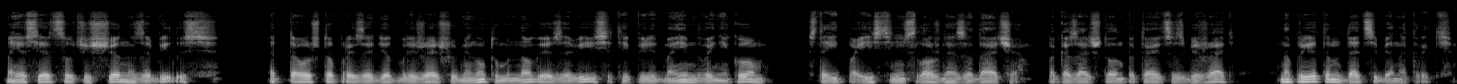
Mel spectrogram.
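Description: A man narrating a first-person audiobook in a steady, even reading. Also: deep voice, normal speed, no echo, studio quality.

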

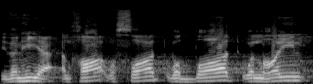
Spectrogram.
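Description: Sheikh teaching Quran recitation, reverberant. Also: male voice, on the high side. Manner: didactic, poses rhetorical questions to listeners; demonstrates pronunciation by chanting words slowly. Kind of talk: radio tajweed lesson.

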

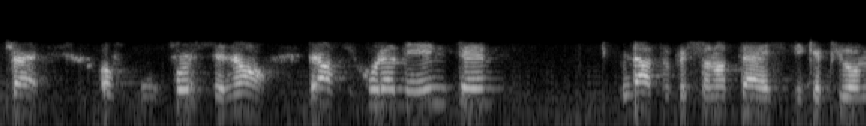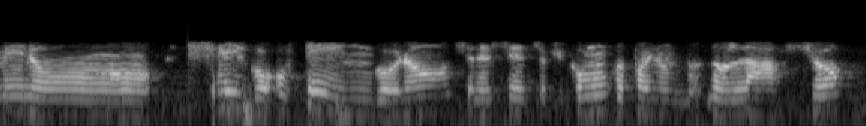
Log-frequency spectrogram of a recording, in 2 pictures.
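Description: Slow and lowish, the voice of a guest theatre actress and author comes through a tinny, narrow-band telephone connection during a spontaneous radio interview. She talks discursively, often reworking her sentences midway.

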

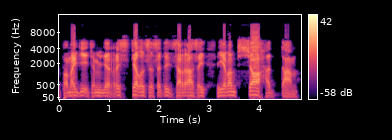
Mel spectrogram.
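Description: A man's voice: on the low side, normal speed, sharp tone, no room sound, studio quality. Man doing a menacing old wizard. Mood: threatening. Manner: hissing, angry, blustering. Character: wizard vice-rector, frightened then menacing. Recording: dull lo-fi.

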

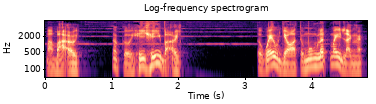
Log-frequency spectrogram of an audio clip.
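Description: A man's voice: fairly low pitch, big pitch swings, fast talker, darkish tone, soft background music. Man playing a jumpy Southern farmer in his fifties. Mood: frightened. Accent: Southern Vietnamese. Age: 50s. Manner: frantic, exclaiming. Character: jumpy middle-aged farmer husband, easily scared.

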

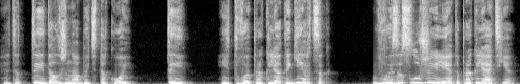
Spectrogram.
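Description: A woman's voice: on the high side, takes it slowly, dark tone, pitched above the performer's own voice. A woman voicing a cursed, skeletal boy prisoner with a quavering, desperate voice. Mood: defiant. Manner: desperate, pleading.

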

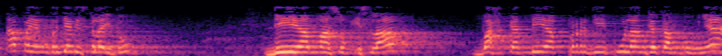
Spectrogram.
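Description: A man preaching to a mosque congregation, speaking to them directly and swinging between emphatic high tones and lower explanatory ones. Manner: addresses the congregation directly, frequent affirming "iya". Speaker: Islamic preacher. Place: mosque hall. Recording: echoey hall, dull lo-fi sound.

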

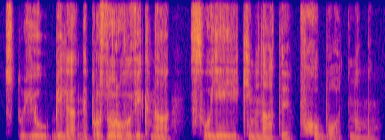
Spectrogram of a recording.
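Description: A man's voice: lowish voice, fairly even intonation, unhurried, mellow. A man narrating a novel in the first person, in short clipped phrases, with bursts of crude swearing. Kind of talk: audiobook reading of a novel.

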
